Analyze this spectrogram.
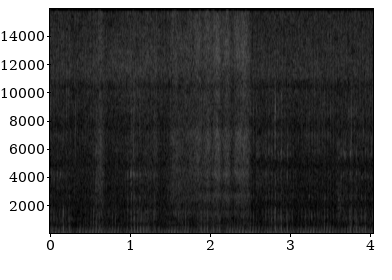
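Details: Happy house cat Mia lying on her owner's lap, purring at close range on 12/12/2023; a dense low-pitched rumble with gentle rises and falls in loudness.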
